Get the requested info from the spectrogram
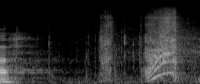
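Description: Tear strip of a FedEx Large Pak courier envelope being pulled open, ripping along the seam. There is a short rip about a second in, then a longer one that fades just before the end.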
